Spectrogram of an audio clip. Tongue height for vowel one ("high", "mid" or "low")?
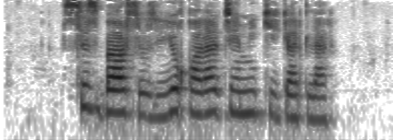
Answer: high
